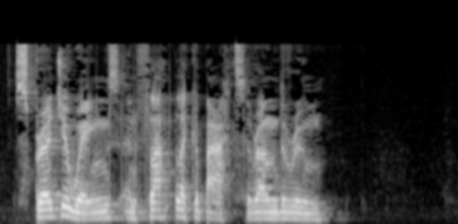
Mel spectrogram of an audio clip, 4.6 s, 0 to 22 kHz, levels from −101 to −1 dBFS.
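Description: The whole speech track is dull and smeared, with a watery, fizzy edge on sibilants. Nothing sounds above 9.7 kHz. This is likely AAC compression at a low bitrate, and the damage is plain enough to fit about 32 kbps. The coder dropped the top band and starved the rest.

From 0.97 to 1.95 s, a train of clicks ticks over the speech. There are about ten of them, evenly spaced at 8.2 per second. Each peaks at roughly the level of the speech itself. The likely cause is interference or a faulty connection injecting pulses.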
